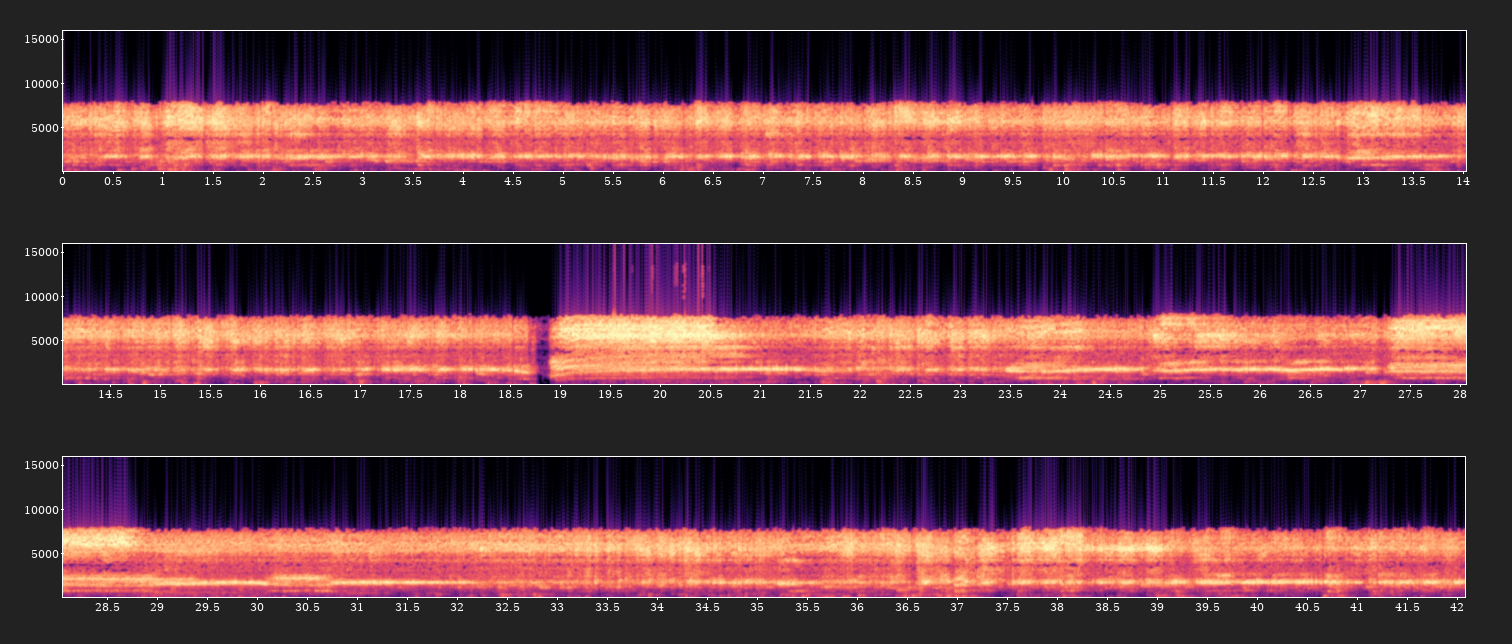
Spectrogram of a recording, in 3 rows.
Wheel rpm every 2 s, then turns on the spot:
230, 230, 230, 230, 230, 240, 230, 230, 230, 190, 230, 230, 220, 220, 220, 230, 230, 230, 230, 230, 230.
none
